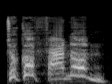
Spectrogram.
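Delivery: very high ritual shout; druid shout. A narrator's reading. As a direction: cry the god's name to the stars. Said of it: "he had shouted".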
